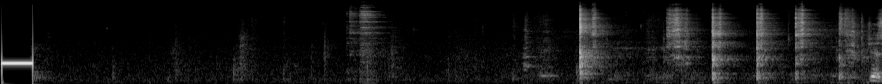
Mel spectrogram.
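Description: A short beep, then a metal spoon scraping and tapping in a pan as Vegemite fried rice is stirred, growing into a close run of rhythmic scrapes over the last few seconds.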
